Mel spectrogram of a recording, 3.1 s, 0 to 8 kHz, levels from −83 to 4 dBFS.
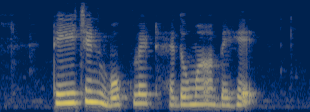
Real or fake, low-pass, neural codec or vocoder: real; 7.2 kHz; none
